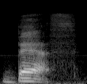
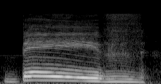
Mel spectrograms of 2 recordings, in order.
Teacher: The word bath is a noun with an unvoiced TH. Bath. But when you change it into a verb, to bathe, the vowel changes to an A sound and the TH is voiced.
